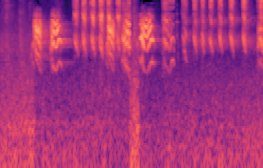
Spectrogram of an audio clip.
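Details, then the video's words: Double-collared seedeater with a female calling to stimulate males: a steady fast run of high sharp ticks and chips, roughly four per second, with a brief low thump partway through. "ESQUENTAR COLEIRO TUÍ TUÍ COM COLEIRO TUÍ-TUÍ E FÊMEA CHAMANDO PARA ESQUENTAR COLEIRO TUÍ-TUÍ"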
